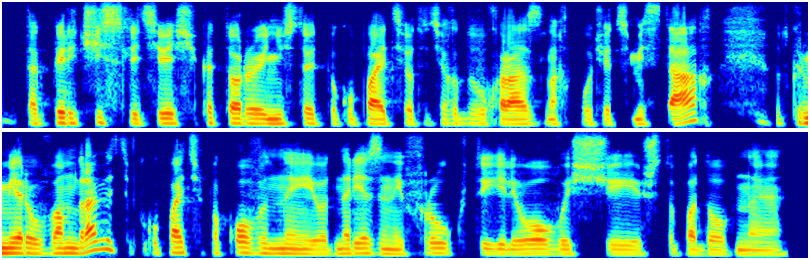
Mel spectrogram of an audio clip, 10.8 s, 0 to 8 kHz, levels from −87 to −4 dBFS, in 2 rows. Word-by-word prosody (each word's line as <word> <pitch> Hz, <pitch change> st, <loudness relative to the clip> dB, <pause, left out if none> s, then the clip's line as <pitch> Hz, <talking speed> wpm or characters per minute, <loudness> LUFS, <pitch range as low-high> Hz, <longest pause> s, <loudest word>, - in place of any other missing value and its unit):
так 115 Hz, -3 st, -4 dB
перечислить 120 Hz, -3 st, 0 dB
вещи, 115 Hz, -1 st, +1 dB
которые 115 Hz, -2 st, +2 dB
не 110 Hz, 0 st, +2 dB
стоит 105 Hz, +1 st, -3 dB
покупать 105 Hz, -1 st, +1 dB
в -, -, -12 dB
вот 105 Hz, 0 st, -5 dB
этих 110 Hz, +1 st, -7 dB
2 110 Hz, 0 st, -8 dB
разных, 105 Hz, 0 st, +3 dB
получается, 105 Hz, 0 st, -7 dB
местах. 105 Hz, 0 st, +3 dB, 0.4 s
Вот 125 Hz, -, -16 dB
к -, -, -62 dB
примеру, 120 Hz, -1 st, +4 dB
вам 120 Hz, +2 st, +2 dB
нравится 195 Hz, -, +2 dB
покупать 130 Hz, +2 st, -1 dB
упакованные, 115 Hz, -3 st, 0 dB
вот 105 Hz, -1 st, -3 dB
нарезанные 110 Hz, -2 st, 0 dB
фрукты 120 Hz, 0 st, -4 dB
или 110 Hz, -1 st, -1 dB
овощи, 105 Hz, -1 st, -1 dB
что-то 100 Hz, 0 st, -8 dB
подобное? 95 Hz, -2 st, -3 dB
110 Hz, 155 wpm, -24 LUFS, 105-120 Hz, 0.4 s, примеру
